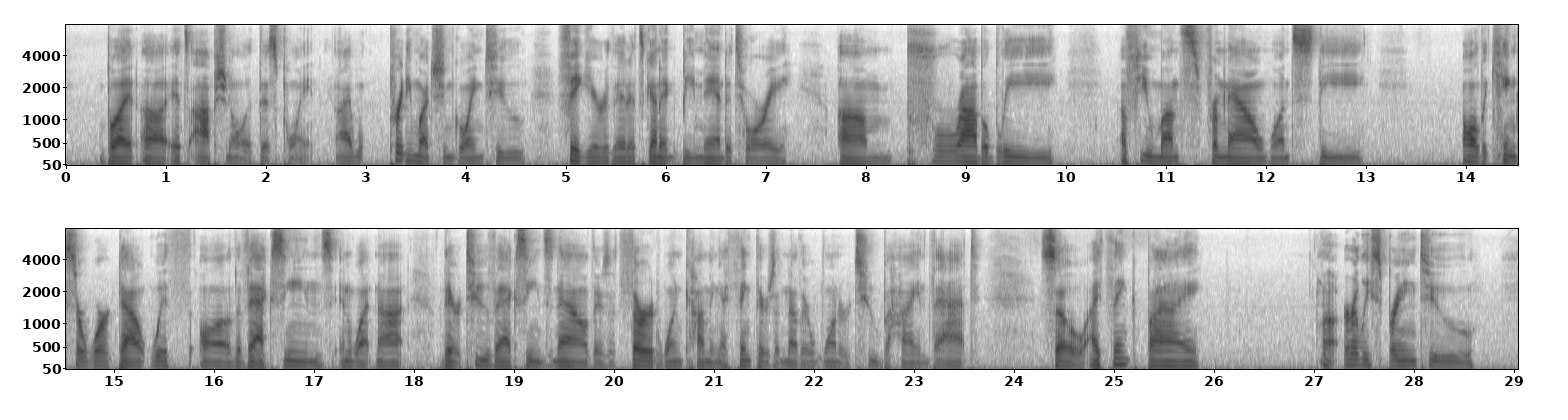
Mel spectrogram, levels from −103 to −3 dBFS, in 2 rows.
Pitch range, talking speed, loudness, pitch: 95-105 Hz, 145 wpm, -34 LUFS, 100 Hz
